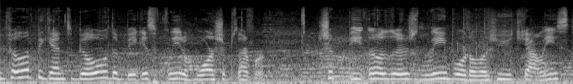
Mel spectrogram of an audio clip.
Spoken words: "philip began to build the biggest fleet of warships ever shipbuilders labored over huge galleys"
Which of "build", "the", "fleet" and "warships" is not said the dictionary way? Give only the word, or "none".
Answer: none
